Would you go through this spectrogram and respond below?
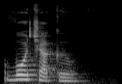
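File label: "вочакыв", Komi, female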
